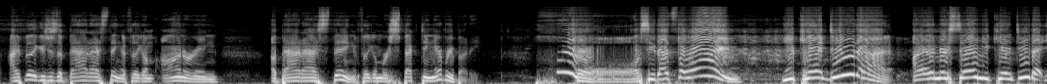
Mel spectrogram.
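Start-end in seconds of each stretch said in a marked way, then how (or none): 5.8-10.5 high, drawn-out indignant protest; slow, pitched-up objection; mock outrage. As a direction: cry out in exaggerated indignation. Acts out outraged objection to audience.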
